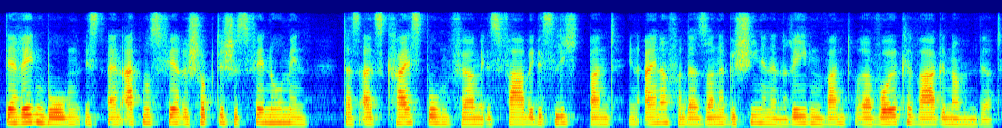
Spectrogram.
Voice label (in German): speaker, de DE; piper-voices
